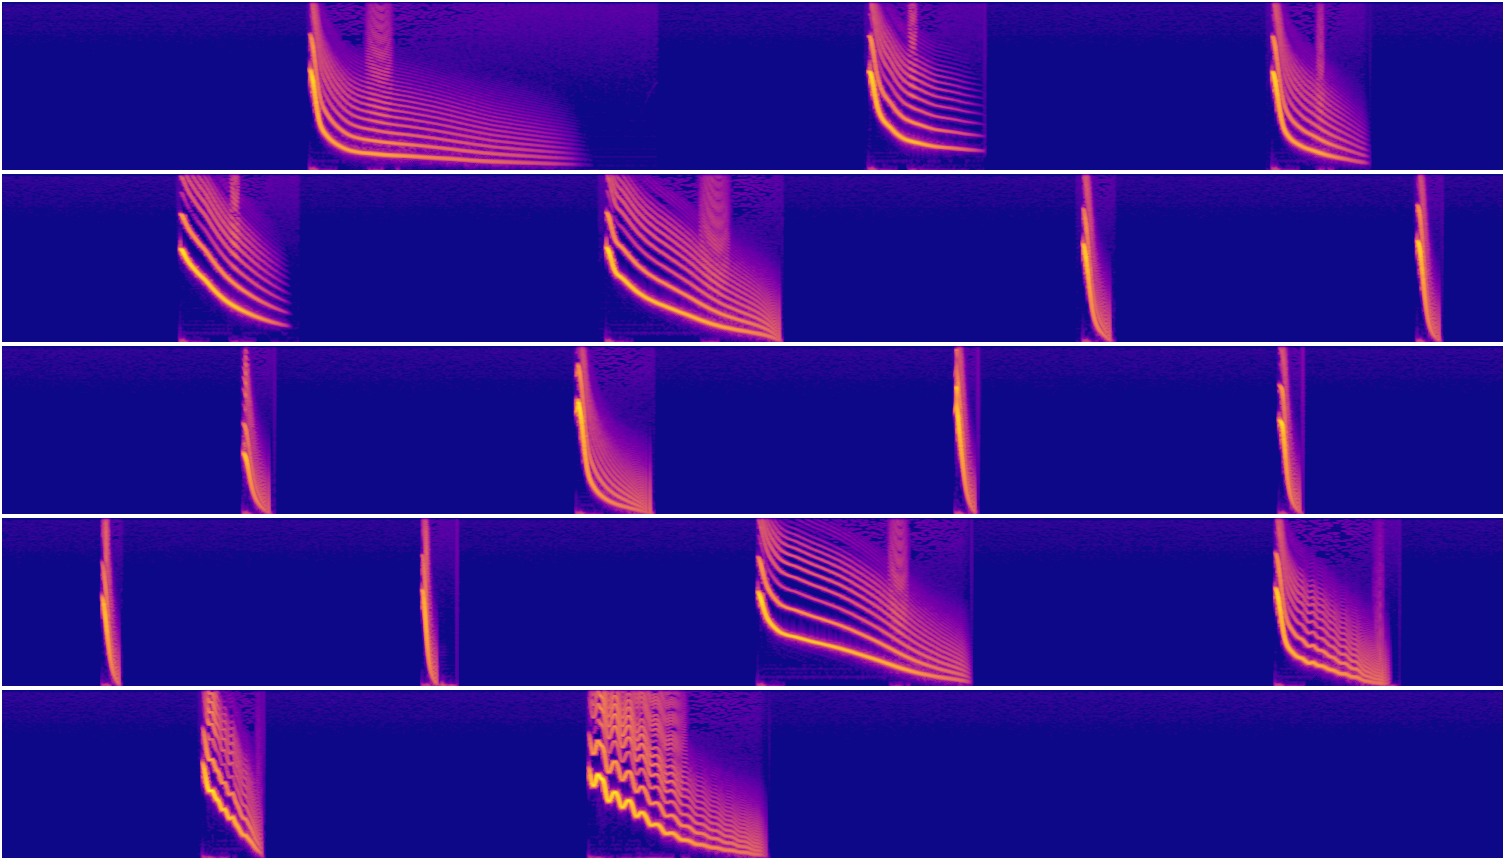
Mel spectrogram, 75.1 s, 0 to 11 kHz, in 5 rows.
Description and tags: As already stated, he term, "Pyew!" does not refer to a funky smell. Think of it as the sound Bernadette (from Big Bang Theory) makes when she's playing video games and trying to phonetically approximate the single shot of a ray gun or laser weapon. This file contains a whopping 17 different individual sounds each separated by 3 seconds of silence, and each with a different lengths and sonic qualities. Everything you need to go totally Pyew-wild!
Every effort has been made to eliminate/reduce hum and distortion (unless intentionally noted).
